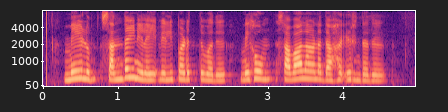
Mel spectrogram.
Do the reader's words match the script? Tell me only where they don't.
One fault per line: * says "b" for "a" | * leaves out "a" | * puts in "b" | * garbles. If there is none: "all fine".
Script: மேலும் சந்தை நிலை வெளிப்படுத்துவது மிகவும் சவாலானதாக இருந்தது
all fine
